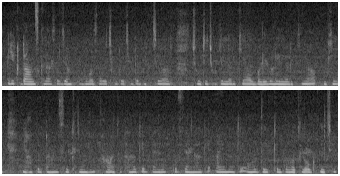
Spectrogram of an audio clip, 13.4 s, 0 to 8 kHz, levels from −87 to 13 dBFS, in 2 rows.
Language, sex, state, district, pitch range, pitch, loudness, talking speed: Hindi, female, Chhattisgarh, Balrampur, 225-240 Hz, 230 Hz, -29 LUFS, 185 wpm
